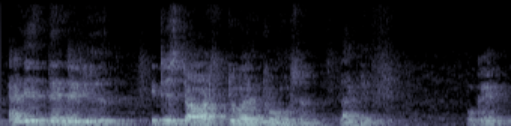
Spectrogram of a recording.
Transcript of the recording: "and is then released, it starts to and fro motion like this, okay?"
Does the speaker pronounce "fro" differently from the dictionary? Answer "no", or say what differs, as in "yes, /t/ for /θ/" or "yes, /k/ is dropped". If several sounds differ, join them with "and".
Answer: yes, /p/ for /f/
